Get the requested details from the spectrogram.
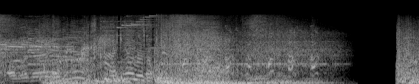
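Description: An explosion bursts with a fiery roar.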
